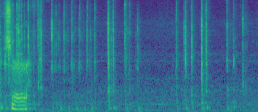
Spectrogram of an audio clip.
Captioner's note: keypads clicking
